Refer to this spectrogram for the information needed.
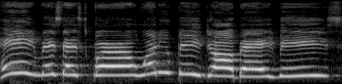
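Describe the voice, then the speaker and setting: Using a put-on character voice that sounds female, the speaker talks at a fairly slow pace, squeaky and at an extremely high pitch for a woman. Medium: read story. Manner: cheerful, inquisitive.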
